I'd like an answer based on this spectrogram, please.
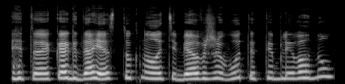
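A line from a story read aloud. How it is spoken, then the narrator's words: Mocking question, young woman. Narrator (Russian): насмешливо осведомилась девушка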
